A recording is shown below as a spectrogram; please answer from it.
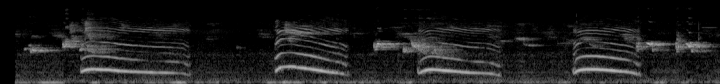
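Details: Mother cat lying over her kittens, meowing four times in long, richly harmonic calls that rise briefly then slide down, roughly one and a half seconds apart, with higher, thin chirping squeaks between them.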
